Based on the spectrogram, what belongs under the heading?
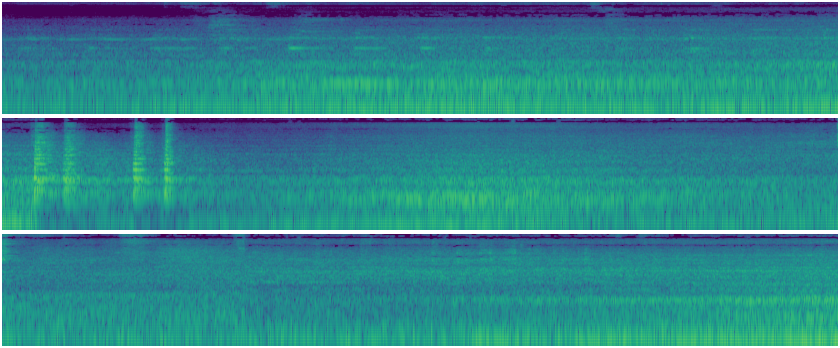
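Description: BNSF diesel freight locomotives and loaded coal hoppers rumbling past, with a short two-part air horn blast, one longer sound then a brief one, about nine seconds in. The engine and wheel rumble swells again near the end as a mid-train locomotive passes close.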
